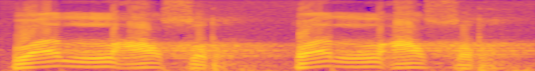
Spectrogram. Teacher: Wal asr, ro-nya dibaca tebal ketika wakaf atau sukun di situ. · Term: tabkhim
